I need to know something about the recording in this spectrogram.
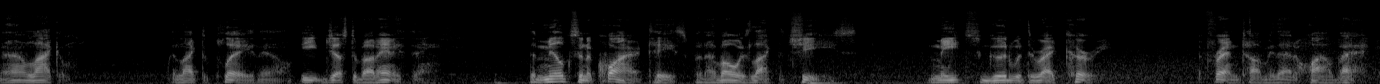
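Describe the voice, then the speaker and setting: An actor playing a gentle, plainspoken older farmer in a video game, with a laconic, dry manner. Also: male voice, deep voice, animated, a little slow, slight background noise. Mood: dry, matter-of-fact. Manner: laconic, dry, folksy, understated.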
